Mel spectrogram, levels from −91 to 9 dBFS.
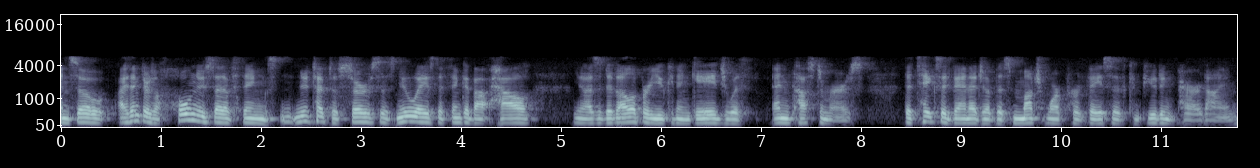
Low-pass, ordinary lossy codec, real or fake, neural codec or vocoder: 5.4 kHz; MP3, 48 kbps; fake; vocoder, 44.1 kHz, 80 mel bands, Vocos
